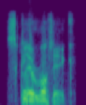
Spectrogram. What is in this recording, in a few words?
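"sclerotic", British English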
